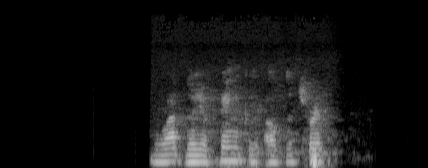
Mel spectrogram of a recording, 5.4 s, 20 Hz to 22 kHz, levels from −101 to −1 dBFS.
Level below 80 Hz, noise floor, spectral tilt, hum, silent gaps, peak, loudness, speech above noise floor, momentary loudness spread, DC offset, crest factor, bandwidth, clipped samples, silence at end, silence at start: -52 dBFS; -76 dBFS; -9.5 dB/octave; none; none; -16 dBFS; -34 LUFS; 43 dB; 8 LU; under 0.1%; 22 dB; 5.8 kHz; under 0.1%; 1.2 s; 1.9 s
